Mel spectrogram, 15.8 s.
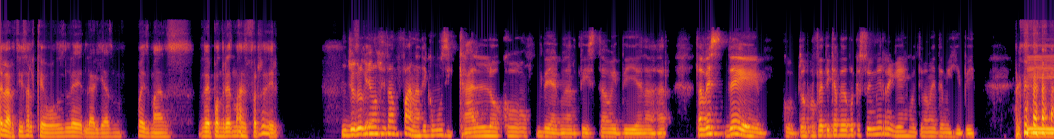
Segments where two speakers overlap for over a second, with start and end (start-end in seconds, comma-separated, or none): none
